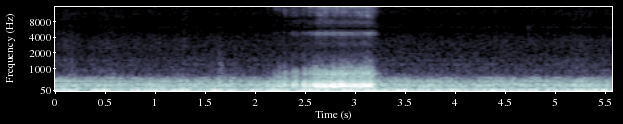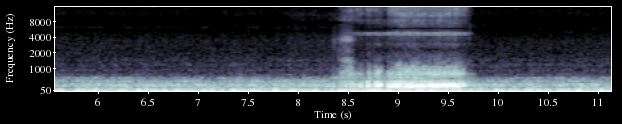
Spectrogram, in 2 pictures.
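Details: Sleeping Yorkie snoring: two low, rumbling snores about six seconds apart over a steady low hum.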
